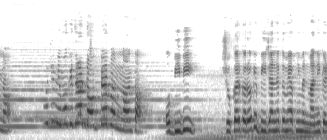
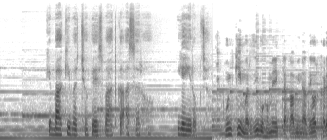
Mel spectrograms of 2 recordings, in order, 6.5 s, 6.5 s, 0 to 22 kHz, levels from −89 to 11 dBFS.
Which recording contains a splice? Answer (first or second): second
